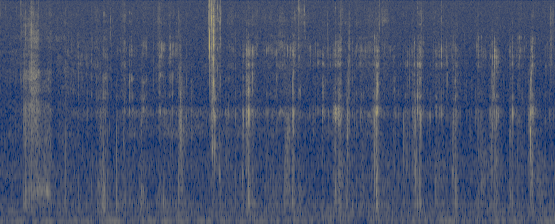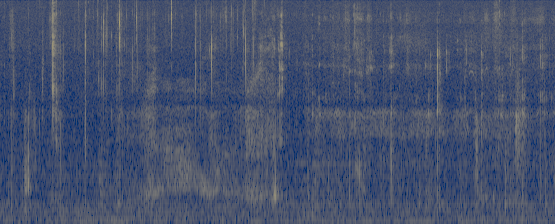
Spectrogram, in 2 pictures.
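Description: A person eating Georgian khinkali dumplings: biting into the soft dough and wet chewing, with many short, irregular mouth clicks.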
